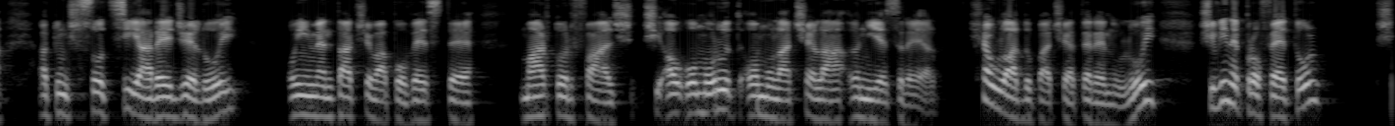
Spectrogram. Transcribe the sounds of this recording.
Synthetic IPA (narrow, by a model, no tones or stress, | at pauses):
at̪unt͡ʃʲso̞t̪siaɾe̞d͡ʒe̞luj | awinve̞nt̪at̪̚t͡ʃe̞vapo̞ve̞st̪e̞ | mart̪orʲfalʃʃiʔawʔo̞mo̞ɾɨt̪o̞mulat͡ʃe̞laʔɨnjesreḛl | ʃiawluat̪̚d̪upəat͡ʃe̞jat̪e̞ɾe̞nulːuj | ʃivine̞pɾo̞fe̞t̪ul | ʃ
